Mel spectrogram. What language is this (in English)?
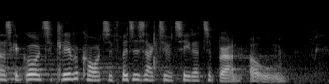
Danish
